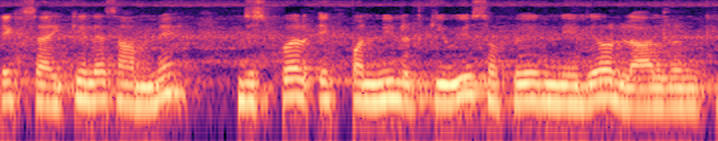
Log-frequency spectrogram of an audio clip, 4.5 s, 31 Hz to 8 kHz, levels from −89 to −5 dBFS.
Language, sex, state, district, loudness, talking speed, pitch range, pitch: Hindi, male, Chhattisgarh, Bastar, -13 LUFS, 225 wpm, 140-155 Hz, 150 Hz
